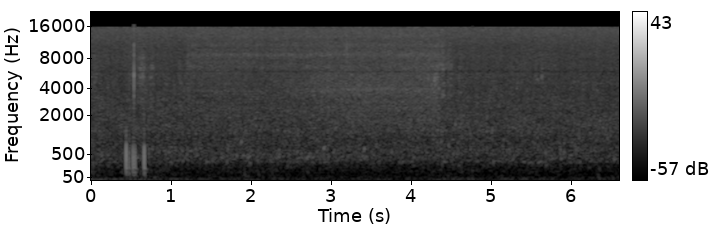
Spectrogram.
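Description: A shallow creek running steadily, an even rushing of water. A quick cluster of three knocks about half a second in.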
